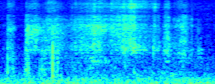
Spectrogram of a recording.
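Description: Faint rustle of a paperback book being handled and lowered, paper and cover brushing, with a few light clicks.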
